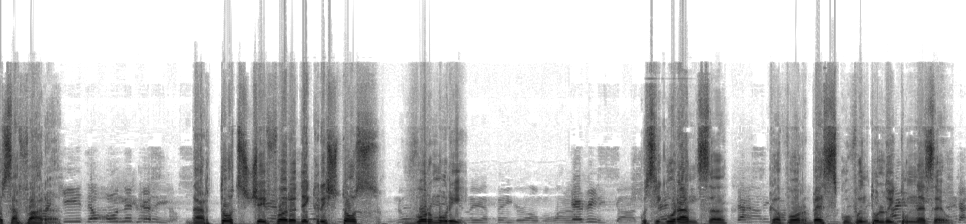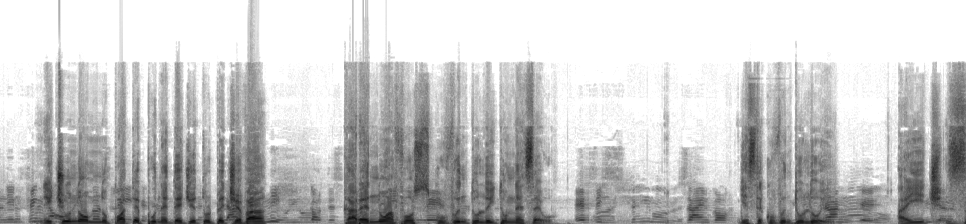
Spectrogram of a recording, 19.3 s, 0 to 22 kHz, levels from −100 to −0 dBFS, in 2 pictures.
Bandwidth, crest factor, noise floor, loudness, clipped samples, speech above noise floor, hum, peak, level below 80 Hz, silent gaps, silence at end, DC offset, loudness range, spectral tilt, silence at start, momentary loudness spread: 16.5 kHz; 14 dB; -41 dBFS; -13 LUFS; under 0.1%; 28 dB; none; 0 dBFS; -36 dBFS; none; 0 s; under 0.1%; 7 LU; -4 dB/octave; 0 s; 20 LU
